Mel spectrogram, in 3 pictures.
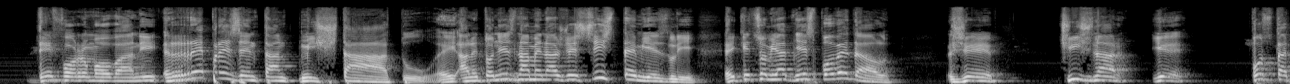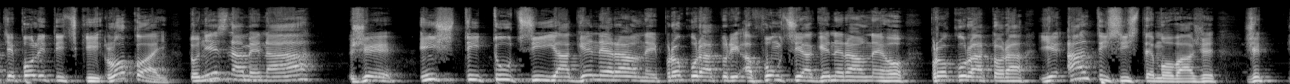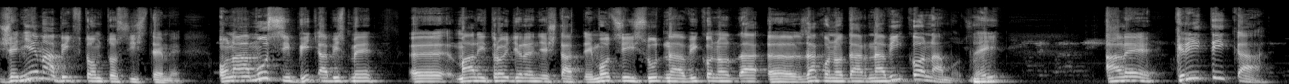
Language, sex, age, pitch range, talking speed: Slovak, male, 60-79, 150-205 Hz, 100 wpm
